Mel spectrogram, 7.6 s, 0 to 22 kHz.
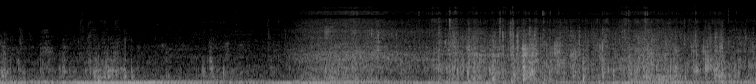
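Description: A Chevrolet Colorado ZR2 pickup drives slowly past over a dirt and gravel trail. Its engine runs low, and from about three seconds in its tyres crunch and pop over gravel and stones as it comes close.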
